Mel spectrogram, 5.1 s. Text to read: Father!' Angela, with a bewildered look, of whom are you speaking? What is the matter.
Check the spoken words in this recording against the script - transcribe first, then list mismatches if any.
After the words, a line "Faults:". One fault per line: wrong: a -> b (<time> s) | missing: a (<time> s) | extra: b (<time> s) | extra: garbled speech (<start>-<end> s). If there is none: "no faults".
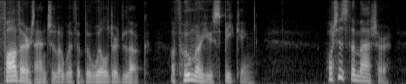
Father!' Angela, with a bewildered look, of whom are you speaking? What is the matter.
Faults:
no faults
